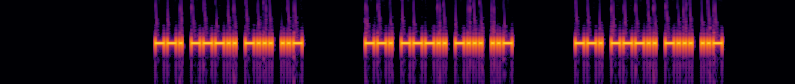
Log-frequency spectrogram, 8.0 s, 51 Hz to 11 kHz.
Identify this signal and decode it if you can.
Morse code, heard as a keyed tone, about 37 wpm, 700 Hz. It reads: G8BU G8BU G8BU
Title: DXCC-100 Call Signs - 4 Characters - Repeated 3x - 40wpm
